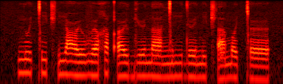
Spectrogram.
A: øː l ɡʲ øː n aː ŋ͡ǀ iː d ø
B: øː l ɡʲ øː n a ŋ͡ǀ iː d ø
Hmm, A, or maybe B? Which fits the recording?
A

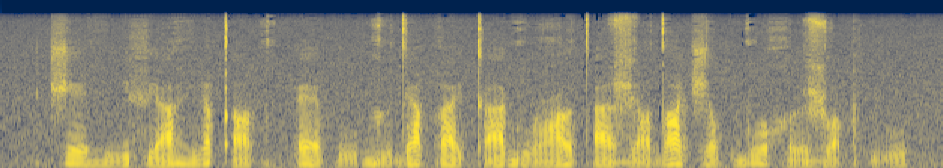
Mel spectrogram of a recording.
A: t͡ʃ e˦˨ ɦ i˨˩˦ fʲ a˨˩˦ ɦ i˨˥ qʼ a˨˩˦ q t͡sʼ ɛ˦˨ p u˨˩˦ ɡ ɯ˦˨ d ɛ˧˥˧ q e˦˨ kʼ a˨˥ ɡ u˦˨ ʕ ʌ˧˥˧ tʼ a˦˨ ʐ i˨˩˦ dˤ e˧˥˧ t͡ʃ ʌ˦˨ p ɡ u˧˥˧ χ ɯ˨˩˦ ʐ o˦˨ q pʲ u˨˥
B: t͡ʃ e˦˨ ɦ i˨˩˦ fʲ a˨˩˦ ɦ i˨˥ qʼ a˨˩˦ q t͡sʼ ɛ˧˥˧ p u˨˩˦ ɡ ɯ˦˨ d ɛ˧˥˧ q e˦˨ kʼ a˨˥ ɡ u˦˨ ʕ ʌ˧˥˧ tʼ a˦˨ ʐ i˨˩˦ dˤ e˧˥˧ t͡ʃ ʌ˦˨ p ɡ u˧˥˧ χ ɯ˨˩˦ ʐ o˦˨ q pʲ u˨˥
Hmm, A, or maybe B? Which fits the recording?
A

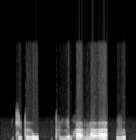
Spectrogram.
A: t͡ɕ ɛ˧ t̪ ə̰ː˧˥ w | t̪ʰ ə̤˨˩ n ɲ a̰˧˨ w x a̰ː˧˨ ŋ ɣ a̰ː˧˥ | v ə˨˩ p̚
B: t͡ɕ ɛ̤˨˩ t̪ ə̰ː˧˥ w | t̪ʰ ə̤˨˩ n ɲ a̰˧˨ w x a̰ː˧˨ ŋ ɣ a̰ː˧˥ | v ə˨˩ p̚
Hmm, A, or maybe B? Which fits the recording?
B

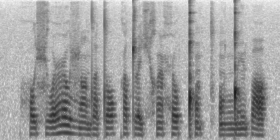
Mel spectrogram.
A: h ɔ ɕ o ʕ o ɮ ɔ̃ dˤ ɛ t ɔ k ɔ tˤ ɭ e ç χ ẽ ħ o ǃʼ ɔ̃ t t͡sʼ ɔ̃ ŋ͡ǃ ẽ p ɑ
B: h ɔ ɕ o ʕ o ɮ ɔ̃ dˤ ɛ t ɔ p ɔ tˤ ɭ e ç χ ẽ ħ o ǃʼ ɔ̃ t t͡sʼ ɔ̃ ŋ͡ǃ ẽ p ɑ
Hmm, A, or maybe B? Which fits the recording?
A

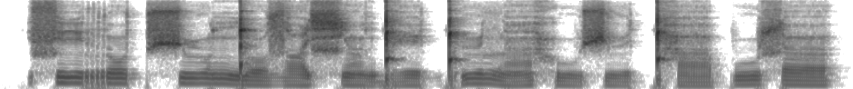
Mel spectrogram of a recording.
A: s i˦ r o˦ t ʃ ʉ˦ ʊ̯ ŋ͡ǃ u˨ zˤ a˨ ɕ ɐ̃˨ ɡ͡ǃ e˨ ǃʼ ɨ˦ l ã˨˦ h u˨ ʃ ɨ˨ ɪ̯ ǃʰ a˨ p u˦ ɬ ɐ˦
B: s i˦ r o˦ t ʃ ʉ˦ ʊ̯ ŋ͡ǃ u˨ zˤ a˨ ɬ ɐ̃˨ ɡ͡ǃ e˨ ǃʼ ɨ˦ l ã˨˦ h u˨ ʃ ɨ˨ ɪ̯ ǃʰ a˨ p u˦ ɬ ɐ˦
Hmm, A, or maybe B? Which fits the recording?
A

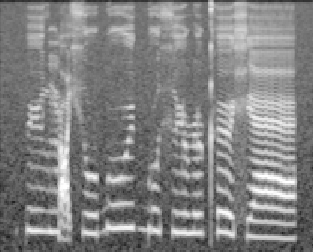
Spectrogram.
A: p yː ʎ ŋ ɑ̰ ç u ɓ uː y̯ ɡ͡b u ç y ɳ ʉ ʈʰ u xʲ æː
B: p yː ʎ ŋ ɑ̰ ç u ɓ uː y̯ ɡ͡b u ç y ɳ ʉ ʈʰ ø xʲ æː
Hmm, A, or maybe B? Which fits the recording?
B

